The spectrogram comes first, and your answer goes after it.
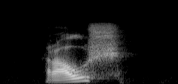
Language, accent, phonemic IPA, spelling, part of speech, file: German, Austria, /ʁaʊ̯ʃ/, Rausch, noun, De-at-Rausch.ogg
- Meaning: 1. high, flush, intoxication 2. frenzy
